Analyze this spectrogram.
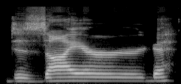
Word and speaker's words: desired: D-E, and then the S sounds like a Z. I, desired. And it's really just 2 syllables. The ED is not a desired. You don't have an extra ED, so it's desired.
